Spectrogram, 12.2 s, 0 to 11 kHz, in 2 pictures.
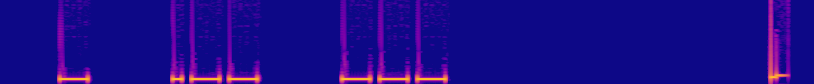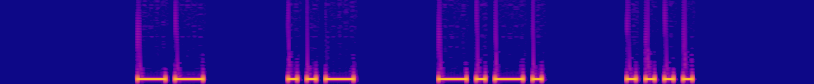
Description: Morse code, heard as a keyed tone, about 17 wpm, spaced as for 10 wpm, 700 Hz. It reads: TWO MUCH
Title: 3x Character Spacing - Top 200 Words - 17wpm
